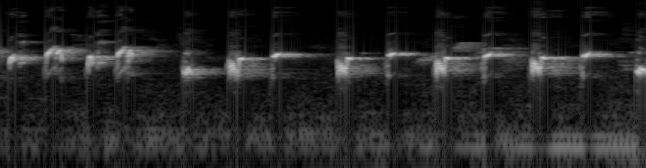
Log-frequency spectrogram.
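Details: Yellow-vented bulbul calling loudly in the wild, delivering short liquid whistled phrases, each a stepwise rise, repeated about every third of a second, with a faint low hum underneath.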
